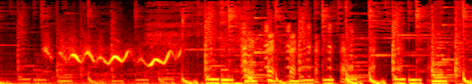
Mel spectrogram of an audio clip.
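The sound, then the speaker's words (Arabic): A person whistles a short, wavering trill meant to imitate a sparrow's chirping, lasting under two seconds, with rhythmic background music continuing underneath and afterward. “هذا عصفور تعبان”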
